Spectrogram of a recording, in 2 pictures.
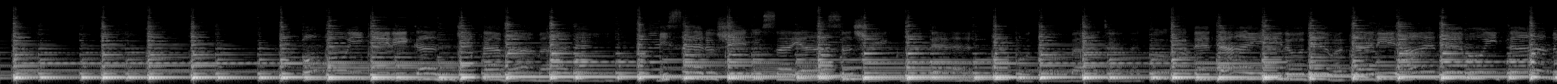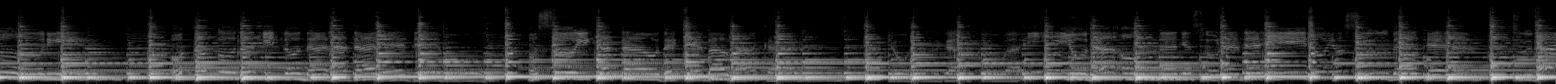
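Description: Clear plastic Makala ukulele strummed in a steady rhythm, playing chords.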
